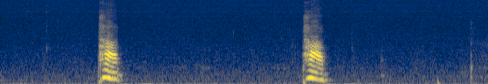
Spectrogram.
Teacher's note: The sound value of an initial piep is the same as a final piep except for releasing. Do not release the final consonants when you pronounce them.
